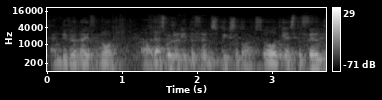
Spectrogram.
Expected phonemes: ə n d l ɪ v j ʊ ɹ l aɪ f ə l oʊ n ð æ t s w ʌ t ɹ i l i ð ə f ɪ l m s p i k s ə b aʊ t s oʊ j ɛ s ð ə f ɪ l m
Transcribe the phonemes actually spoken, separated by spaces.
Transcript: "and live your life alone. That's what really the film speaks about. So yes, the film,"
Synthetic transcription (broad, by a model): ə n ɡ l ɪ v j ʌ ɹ l aɪ f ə n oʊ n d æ t s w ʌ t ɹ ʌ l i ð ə f ɪ l m s p i k s ə b aʊ t s oʊ j ɛ s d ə f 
